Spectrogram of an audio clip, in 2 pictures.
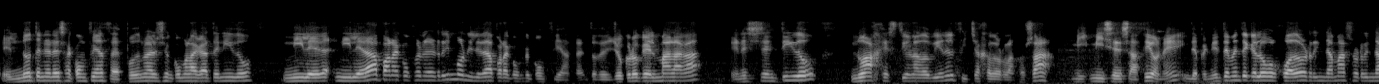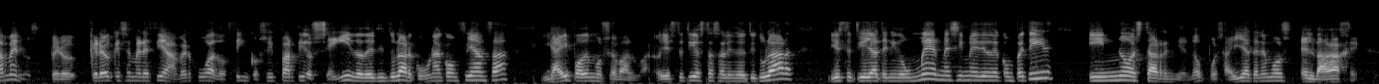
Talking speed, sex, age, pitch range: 250 wpm, male, 20-39, 145-180 Hz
